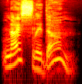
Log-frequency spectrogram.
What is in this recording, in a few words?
Khajiit female nice play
